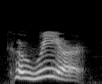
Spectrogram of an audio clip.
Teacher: 注意重音放在第二个音节上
